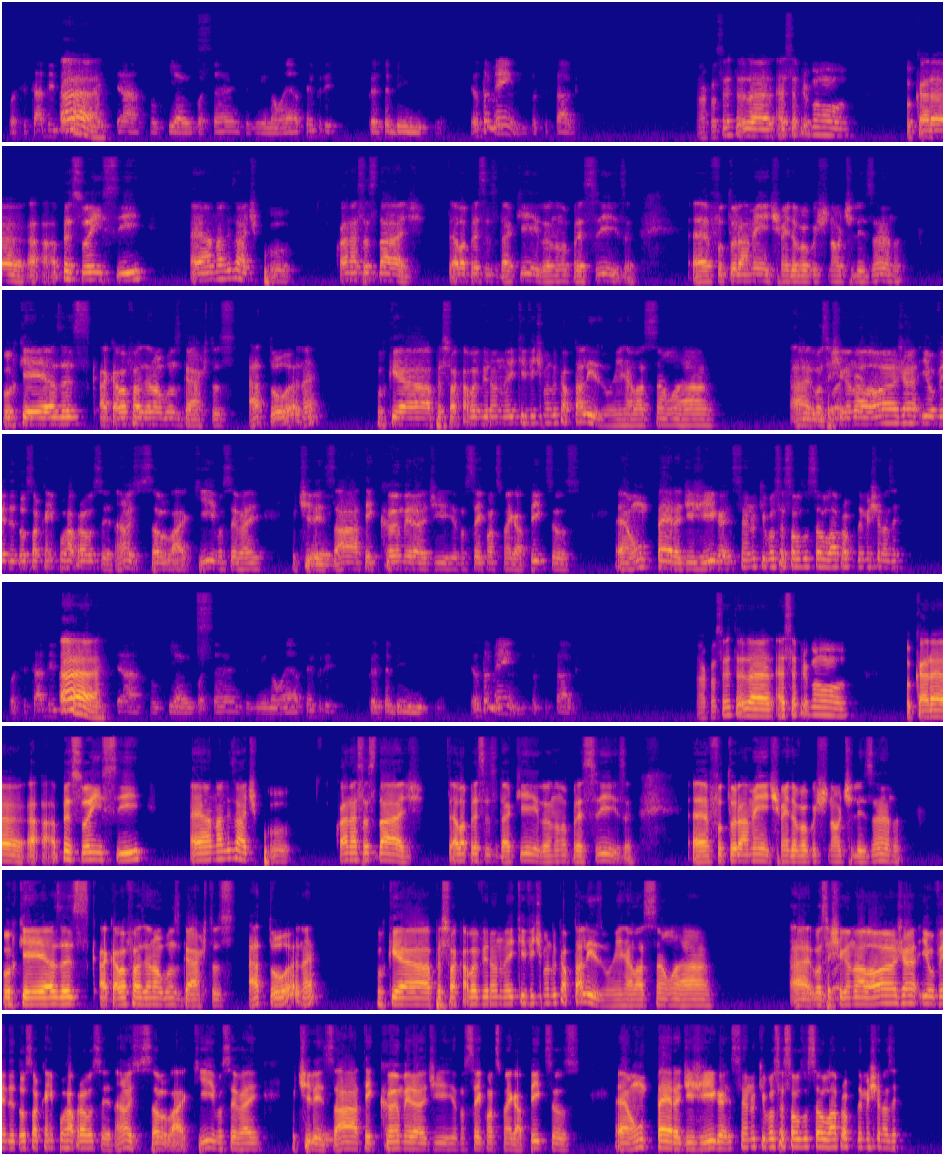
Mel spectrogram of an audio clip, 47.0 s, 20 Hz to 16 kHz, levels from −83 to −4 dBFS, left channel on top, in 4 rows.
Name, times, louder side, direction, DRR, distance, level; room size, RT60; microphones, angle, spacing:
voice 1, 0.1-4.1 4.6-5.5 5.9-6.6 6.9-7.2 33.5-34.3 39.1-39.5, left 3 dB, 25° left, 0.5 m, -40 dB
voice 2, 0.7-1.2 8.7-10.6 11.4-13.5 14.1-15.3 15.9-17.0 17.4-20.1 20.4-23.0 23.5-27.4 28.2-32.4 33.4-38.5 39.0-42.4 43.0-46.5, right 7 dB, 80° right, 0.3 m, -26 dB
2.1 x 2.0 x 3.0 m
head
